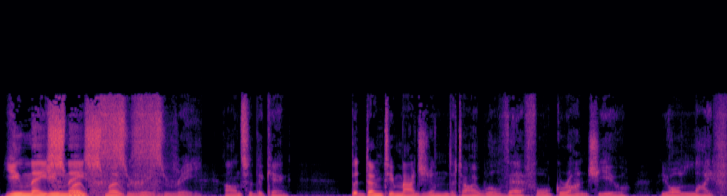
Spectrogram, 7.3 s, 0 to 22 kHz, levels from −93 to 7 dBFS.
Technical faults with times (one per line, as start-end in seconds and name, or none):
0.41-2.01 doubled audio track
